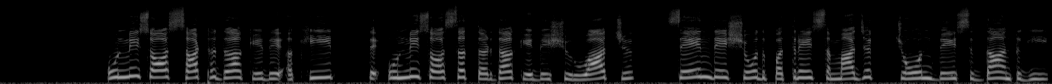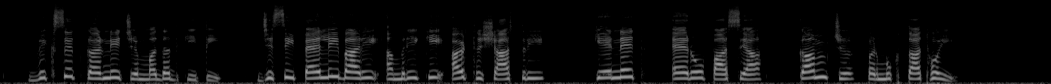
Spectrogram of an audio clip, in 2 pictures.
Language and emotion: Dogri, neutral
